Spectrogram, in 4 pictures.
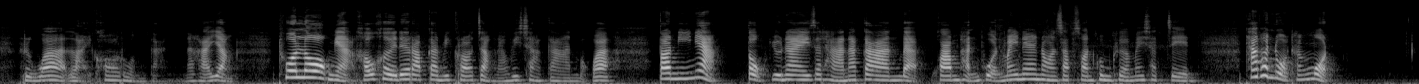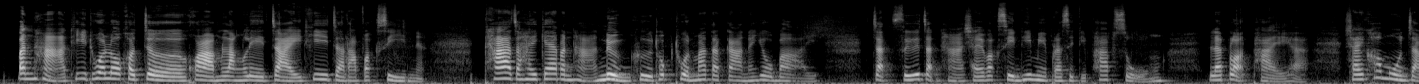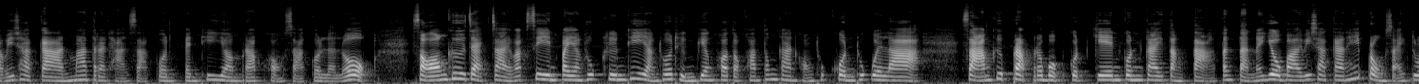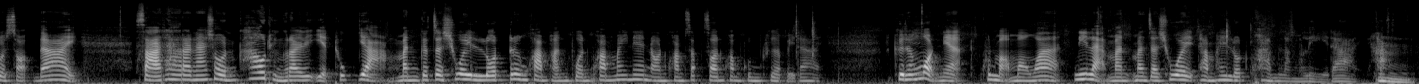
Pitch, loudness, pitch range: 195 Hz, -24 LUFS, 170-220 Hz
